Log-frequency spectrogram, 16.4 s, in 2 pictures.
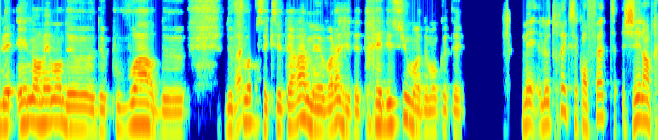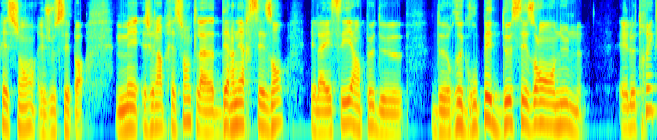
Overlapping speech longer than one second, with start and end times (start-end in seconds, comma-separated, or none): none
